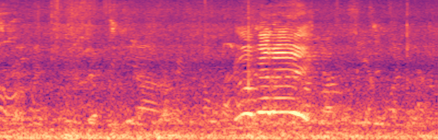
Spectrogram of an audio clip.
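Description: Outdoor crowd with scattered voices over a steady low rumble, and one loud, high whoop, rising then falling, about two and a half seconds in and lasting about half a second.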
